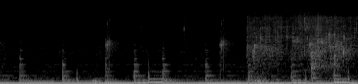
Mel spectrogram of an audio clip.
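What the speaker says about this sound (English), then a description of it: "while the heat is just low at the moment, it's still frying really well." Steady sizzling and crackling of chicken pakoras frying in hot oil over low heat, continuous and close, with small pops and a brief splashy stretch toward the end.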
